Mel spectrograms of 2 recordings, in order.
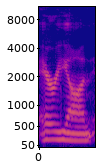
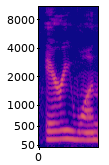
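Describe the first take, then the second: First: The name ends with an 'on' sound. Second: The name ends with a 'won' sound. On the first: The speaker calls it wrong. "which I found out is not Arion" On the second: The speaker calls it right. "it's Airy One"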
